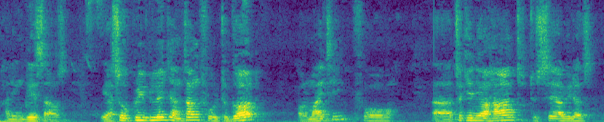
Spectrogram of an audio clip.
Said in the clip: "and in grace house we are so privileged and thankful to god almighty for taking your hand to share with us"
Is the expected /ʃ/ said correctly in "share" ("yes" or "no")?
no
